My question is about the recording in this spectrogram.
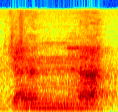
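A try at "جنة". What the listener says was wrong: You have to hear the hat sound, right?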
